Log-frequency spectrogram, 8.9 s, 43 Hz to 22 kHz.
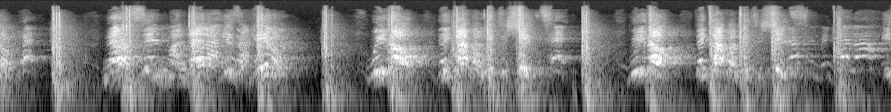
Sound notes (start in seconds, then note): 0.2 students chanting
